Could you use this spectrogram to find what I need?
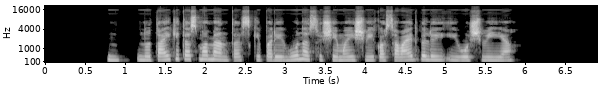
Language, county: Lithuanian, Alytus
